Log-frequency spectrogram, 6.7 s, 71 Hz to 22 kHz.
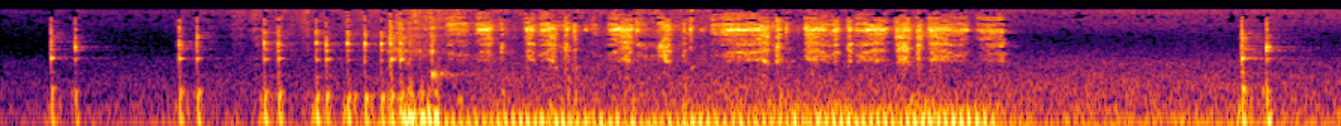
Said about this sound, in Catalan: I aquest és el so que ens transforma, el del gall fer. Un au en perill d'extinció i amb una població que en algunes zones del Pirineu català ha caigut en un 70%.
